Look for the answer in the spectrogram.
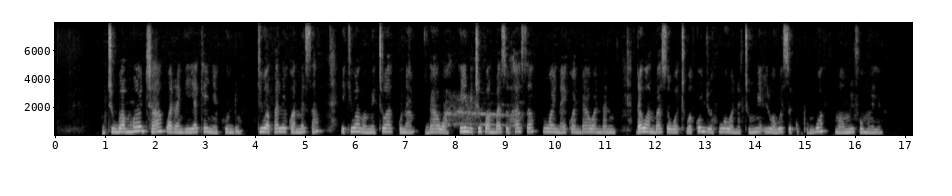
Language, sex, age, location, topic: Swahili, female, 18-24, Nakuru, health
